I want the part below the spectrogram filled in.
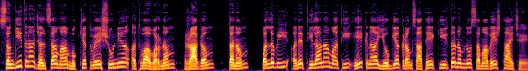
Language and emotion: Gujarati, neutral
